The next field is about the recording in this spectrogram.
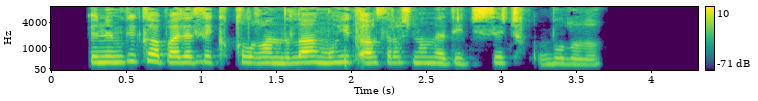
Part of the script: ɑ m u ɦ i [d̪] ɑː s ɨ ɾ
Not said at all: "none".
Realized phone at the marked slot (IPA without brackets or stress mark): t̪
